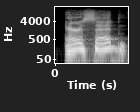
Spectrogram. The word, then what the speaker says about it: Erised: Erised, is that how you say it?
